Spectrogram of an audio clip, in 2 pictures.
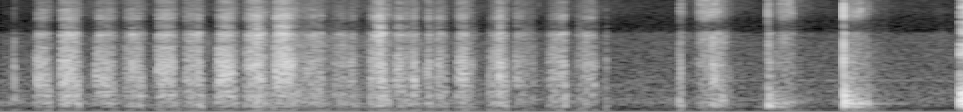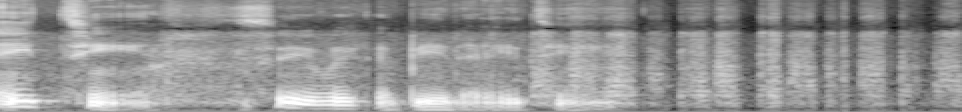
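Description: A coin scratches rapidly across a card, with quick rasping strokes.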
